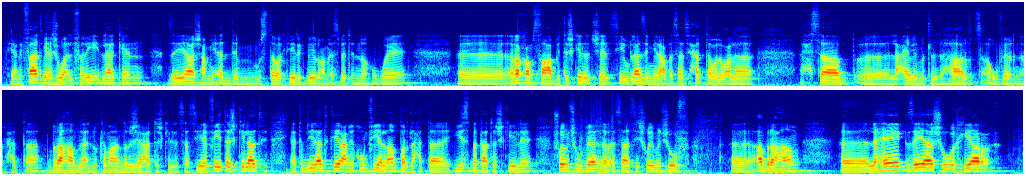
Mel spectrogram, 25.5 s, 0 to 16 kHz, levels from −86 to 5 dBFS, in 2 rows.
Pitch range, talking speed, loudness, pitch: 110-130 Hz, 150 wpm, -20 LUFS, 120 Hz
